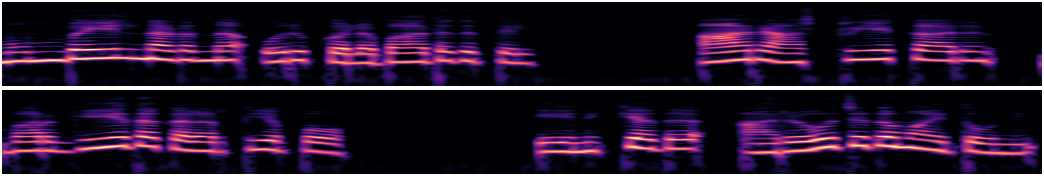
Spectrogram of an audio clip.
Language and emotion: Malayalam, disgusted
